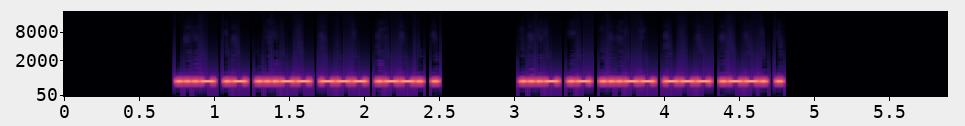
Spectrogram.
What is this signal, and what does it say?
Morse code, heard as a keyed tone, about 46 wpm, 700 Hz. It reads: VA3OPE VA3OPE
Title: DXCC-100 Call Signs - 6 Characters - Repeated 2x - 45wpm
